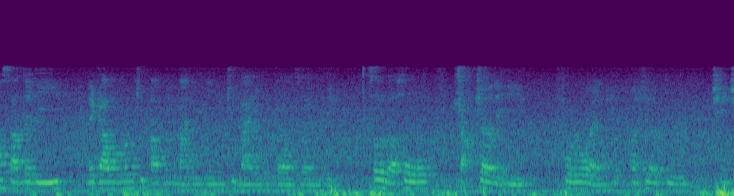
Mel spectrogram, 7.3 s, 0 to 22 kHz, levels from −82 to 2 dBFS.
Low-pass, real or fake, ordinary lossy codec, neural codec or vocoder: 5.4 kHz; real; none; none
